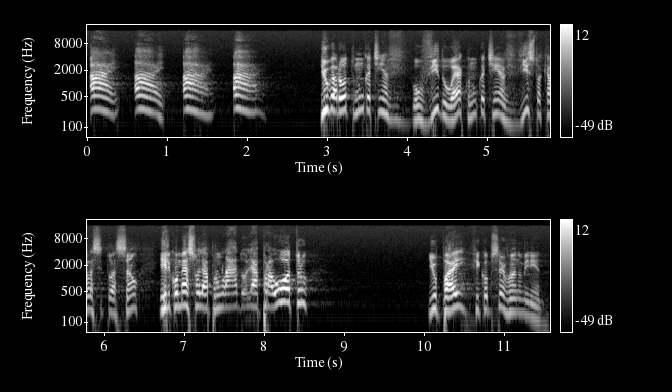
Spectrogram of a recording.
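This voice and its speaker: A man's voice: high voice, animated, fast talker, long reverb tail. A man preaching a sermon as pastor with a Brazilian accent, emphatic and fond of tag questions. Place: church sanctuary.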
